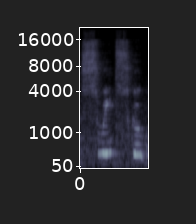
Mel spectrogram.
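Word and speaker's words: sWheat Scoop: We use Sweet Scoop litter, which is spelled Sweat Scoop. It's spelled SWHEAT, so it's like wheat.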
